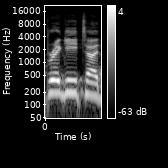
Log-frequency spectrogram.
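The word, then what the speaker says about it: Brigitte: in a and moving on believable we have Bridget next it's pronounced brigitta Jesus Christ Barack and you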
